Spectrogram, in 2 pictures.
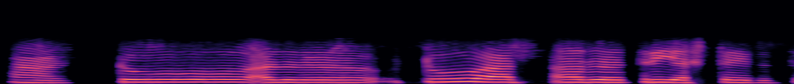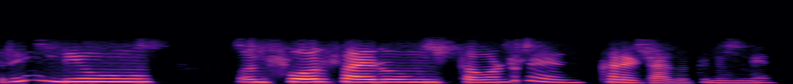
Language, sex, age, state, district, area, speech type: Kannada, female, 30-45, Karnataka, Gadag, rural, conversation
